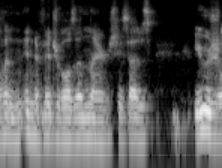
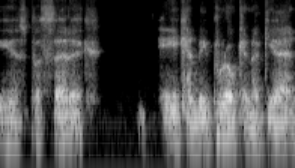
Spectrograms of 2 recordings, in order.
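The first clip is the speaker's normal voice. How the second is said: scornful, mocking, very drawn-out slow drawl; 9 semitones lower than usual. Voicing a voice heard in a character's head: mocking, derisive tone. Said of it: "in a mocking, derisive tone".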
